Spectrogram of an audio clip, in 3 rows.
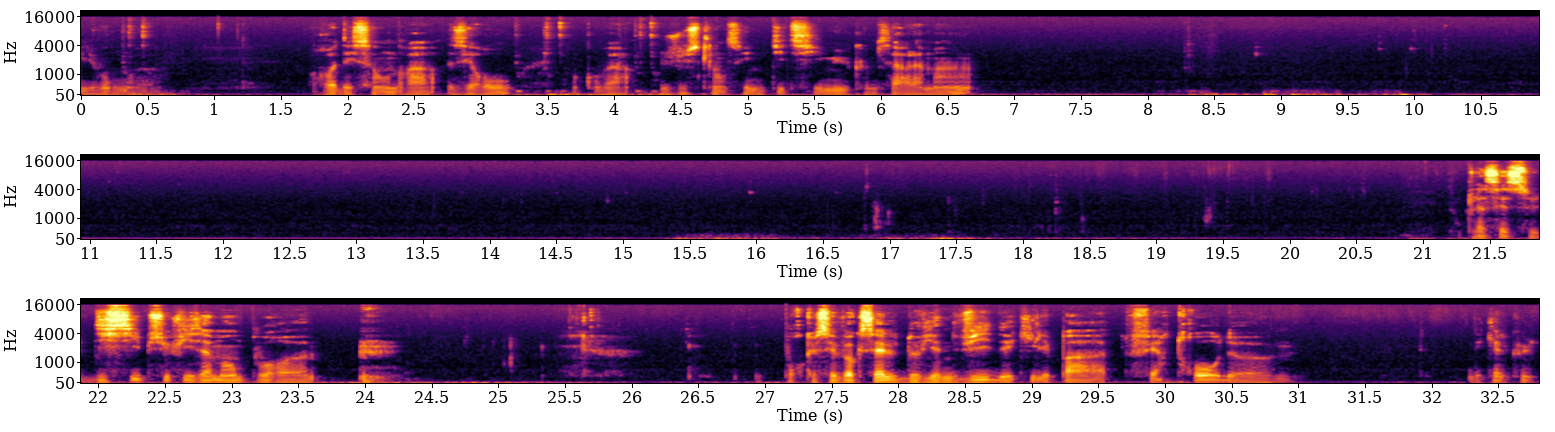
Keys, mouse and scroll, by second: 0.3 click, 3.4 click, 4.1 click.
